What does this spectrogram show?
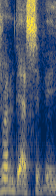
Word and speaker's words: remdesivir: No, it is Remdesivir. You pronounced it absolutely correctly.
